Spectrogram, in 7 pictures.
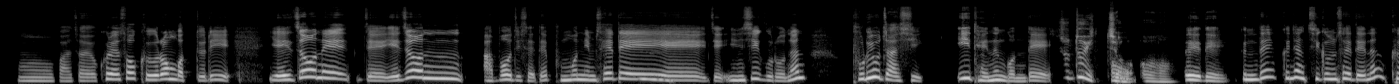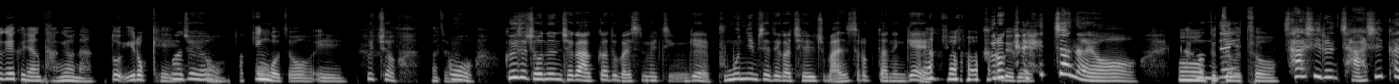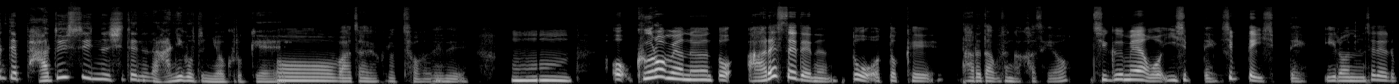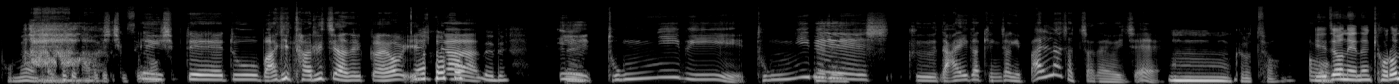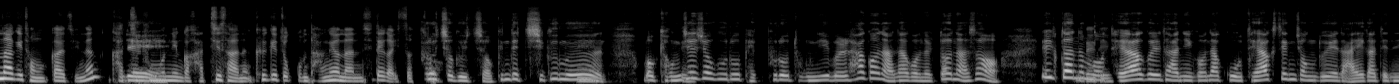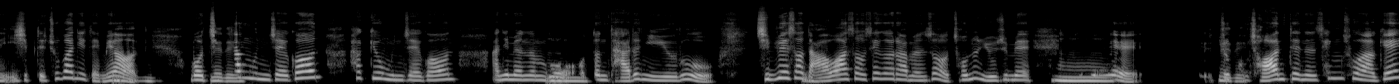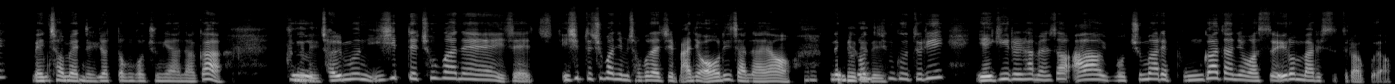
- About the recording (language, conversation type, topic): Korean, podcast, 세대에 따라 ‘효’를 어떻게 다르게 느끼시나요?
- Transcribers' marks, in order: other background noise; tapping; laugh; laughing while speaking: "많이"; laugh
